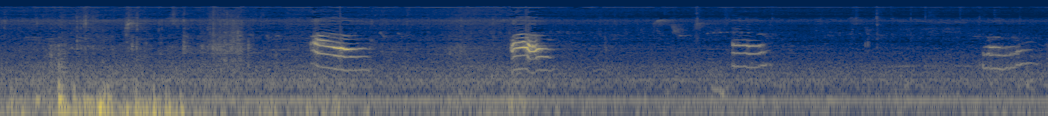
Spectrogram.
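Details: A strange male cat that has just shown up meows four times at intervals of two to three seconds. The first two calls are short and wavering, and the later ones are softer, falling mews. A brief rustle opens the recording over a low steady hum.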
